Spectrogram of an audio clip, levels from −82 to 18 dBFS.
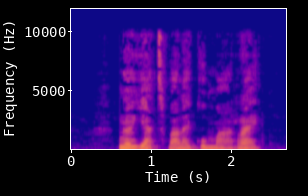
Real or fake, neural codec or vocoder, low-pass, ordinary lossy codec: real; none; 9.9 kHz; AAC, 64 kbps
